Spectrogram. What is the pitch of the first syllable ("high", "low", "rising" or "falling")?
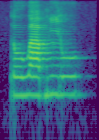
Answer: high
